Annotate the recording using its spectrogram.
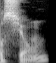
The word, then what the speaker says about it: Xiong: It's, if you mispronounce it, or because Chinese language, one word can be pronounced in the same way, but it means different things. So when I was in school, my teachers loved to call me a bear. A Xiong. – Oh. – But the actual pronunciation for my name is also Xiong, but it means masculine.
